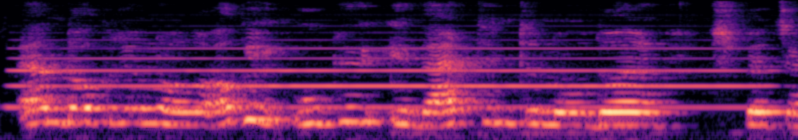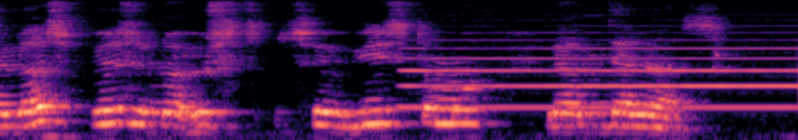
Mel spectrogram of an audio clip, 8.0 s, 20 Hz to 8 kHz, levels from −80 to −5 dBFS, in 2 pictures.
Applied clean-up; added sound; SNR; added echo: none; Wind instrument, woodwind instrument; 10 dB; reverberation time 0.3 s.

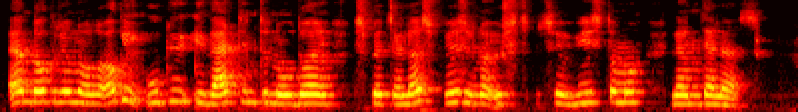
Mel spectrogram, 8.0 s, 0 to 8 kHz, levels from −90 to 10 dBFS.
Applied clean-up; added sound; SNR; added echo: none; none; none; none.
